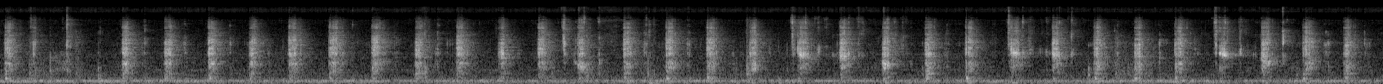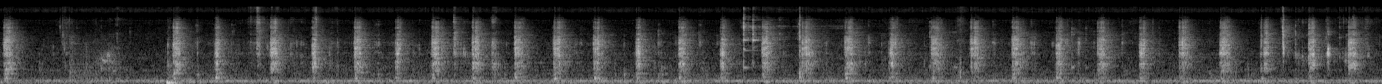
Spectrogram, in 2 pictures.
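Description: A young woman chews crunchy fish roe close up, with rapid popping crackles.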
